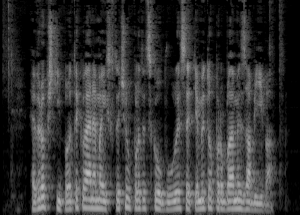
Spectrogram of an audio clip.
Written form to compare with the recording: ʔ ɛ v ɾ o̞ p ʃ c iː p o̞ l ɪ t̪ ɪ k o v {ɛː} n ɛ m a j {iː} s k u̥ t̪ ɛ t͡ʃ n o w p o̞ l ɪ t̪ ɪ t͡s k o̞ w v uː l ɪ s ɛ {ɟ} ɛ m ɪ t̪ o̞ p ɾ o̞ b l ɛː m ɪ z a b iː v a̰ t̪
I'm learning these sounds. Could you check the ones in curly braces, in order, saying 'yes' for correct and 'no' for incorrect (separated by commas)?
yes, yes, no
